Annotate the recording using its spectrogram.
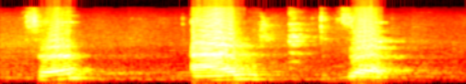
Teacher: The first one is that they are both of them interdental. It means that you use only your teeth, the upper teeth and the lower teeth together.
